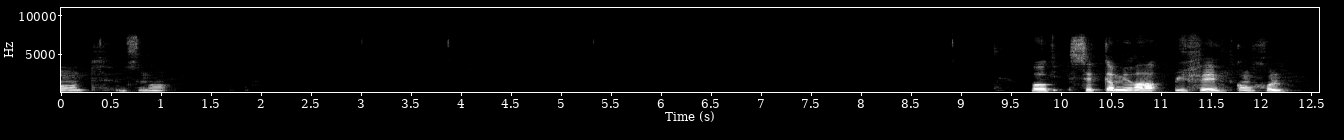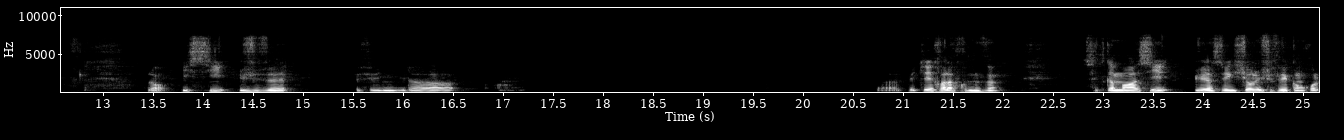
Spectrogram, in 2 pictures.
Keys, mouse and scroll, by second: 0.0-0.5 drag, 0.5 alt+a, 1.9 alt+a, 3.2-8.6 drag, 10.0-12.9 right drag, 14.2-19.0 drag, 25.0 ctrl+KP_0.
